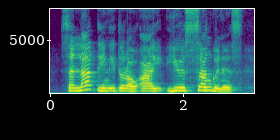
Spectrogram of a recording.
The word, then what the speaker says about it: jus sanguinis: Sa Latin, ito raw ay Jus Sanguinis. Jus Sanguinis. Sa American pronunciation naman, pwede rin daw ang Jus Sanguinis.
